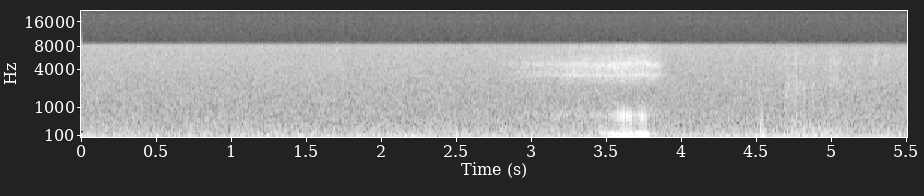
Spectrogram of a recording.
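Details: Soft background hiss broken by a single short, low rasping snore from a female pet pug indoors, followed by a faint tap.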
